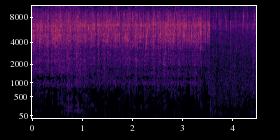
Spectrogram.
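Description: Onions fry in about half a cup of oil in a pot, making a steady, close, hissing sizzle that runs without a break and eases slightly near the end, with no voices over it.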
